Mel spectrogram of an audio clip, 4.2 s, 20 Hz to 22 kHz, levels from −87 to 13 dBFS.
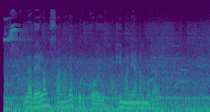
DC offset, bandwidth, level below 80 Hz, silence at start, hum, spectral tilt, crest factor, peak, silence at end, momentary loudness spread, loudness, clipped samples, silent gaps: under 0.1%; 16 kHz; -38 dBFS; 0.05 s; none; -6.5 dB/octave; 14 dB; -14 dBFS; 0 s; 9 LU; -29 LUFS; under 0.1%; none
